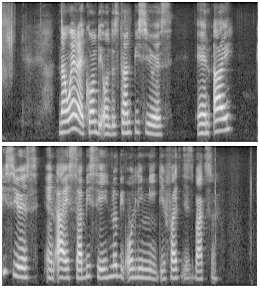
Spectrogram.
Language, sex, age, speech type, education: Nigerian Pidgin, female, 30-45, spontaneous, tertiary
